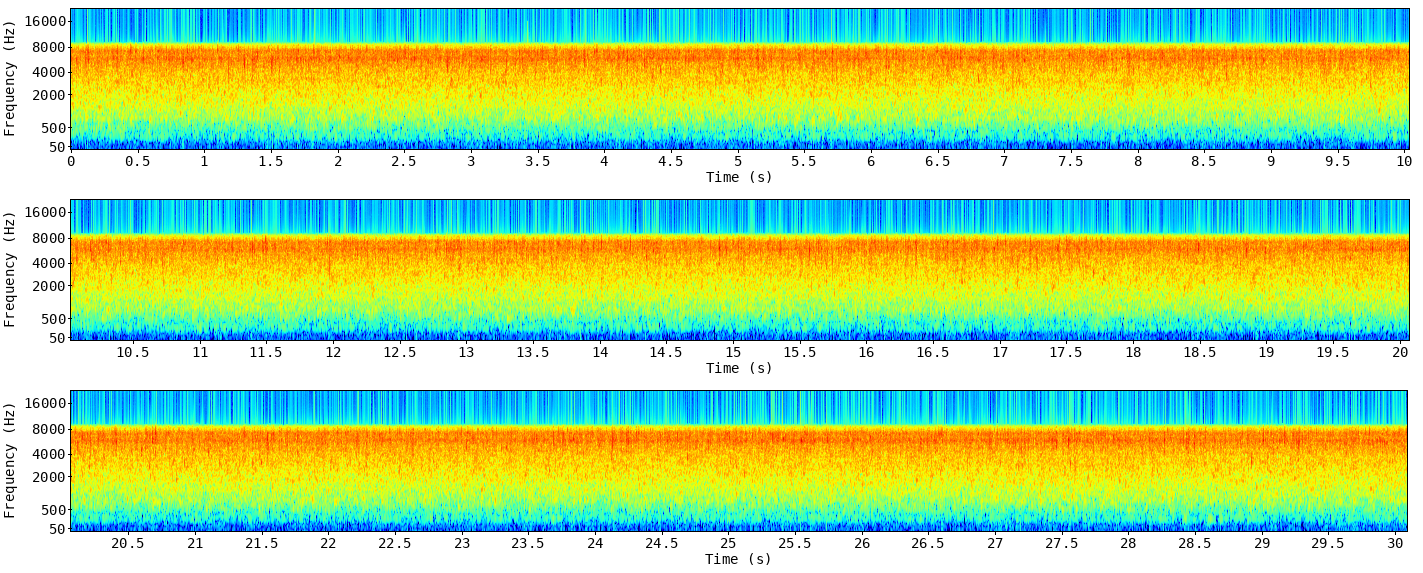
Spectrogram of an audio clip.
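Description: Mountain stream flowing: a steady, even rush of running water with no breaks or changes.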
